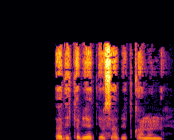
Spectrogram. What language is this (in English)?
Pashto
